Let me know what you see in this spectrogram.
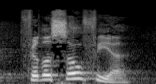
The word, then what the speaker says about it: philosophia: A word with different connotations than the Greek word philosophia, love of knowledge. Philosophia, I think the accent's on the penultimate syllable in Greek.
